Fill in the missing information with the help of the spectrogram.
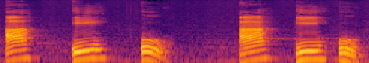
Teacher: pertama makronya di pangkal tenggorokan ya a i u a i u dan sifatnya adalah tipis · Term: Hamzah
